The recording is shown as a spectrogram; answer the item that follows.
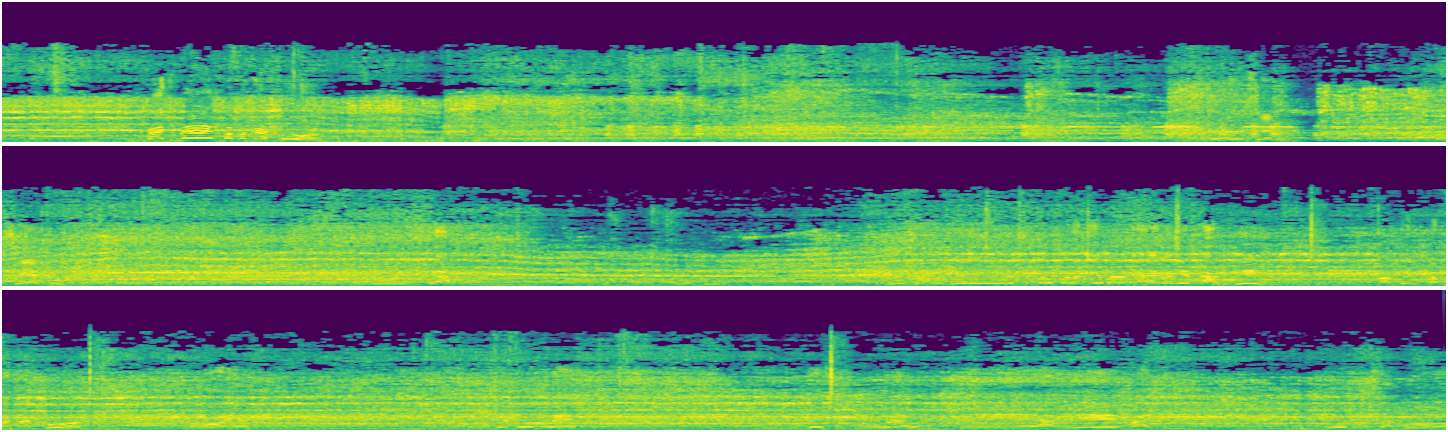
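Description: Valtra tractor's diesel engine working under load, hauling trailers loaded with sugarcane. The engine note climbs about ten seconds in, then holds steady.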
